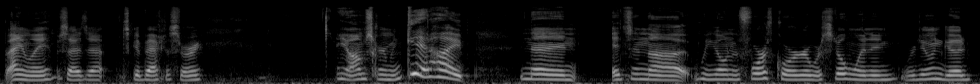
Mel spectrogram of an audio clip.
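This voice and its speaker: A woman casually narrating her gameplay in a rambling, digressive way, and getting excitable when she tells a story. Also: a little high, fairly quick, clear, resonant tone. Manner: excitable, shouts catchphrases when retelling. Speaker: gameplay commentator.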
